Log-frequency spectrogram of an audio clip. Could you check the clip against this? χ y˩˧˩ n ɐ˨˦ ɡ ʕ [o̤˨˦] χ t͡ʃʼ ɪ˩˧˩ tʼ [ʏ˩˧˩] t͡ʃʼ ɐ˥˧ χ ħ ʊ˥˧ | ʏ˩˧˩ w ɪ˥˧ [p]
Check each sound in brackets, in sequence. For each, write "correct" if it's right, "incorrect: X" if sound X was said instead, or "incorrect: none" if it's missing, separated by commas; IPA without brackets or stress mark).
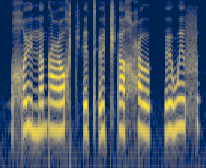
incorrect: o˨˦, correct, incorrect: f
